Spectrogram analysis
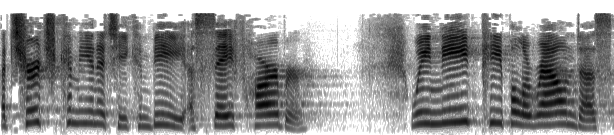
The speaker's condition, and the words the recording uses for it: No condition.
